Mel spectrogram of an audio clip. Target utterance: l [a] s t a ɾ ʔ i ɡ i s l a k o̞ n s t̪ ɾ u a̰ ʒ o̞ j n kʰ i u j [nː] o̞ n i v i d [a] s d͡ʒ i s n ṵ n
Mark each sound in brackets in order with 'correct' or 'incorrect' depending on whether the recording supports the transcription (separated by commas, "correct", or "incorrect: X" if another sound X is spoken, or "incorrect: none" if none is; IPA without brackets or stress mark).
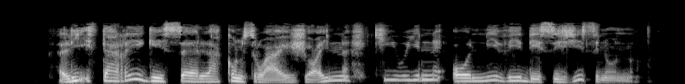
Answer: incorrect: i, incorrect: n, incorrect: i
